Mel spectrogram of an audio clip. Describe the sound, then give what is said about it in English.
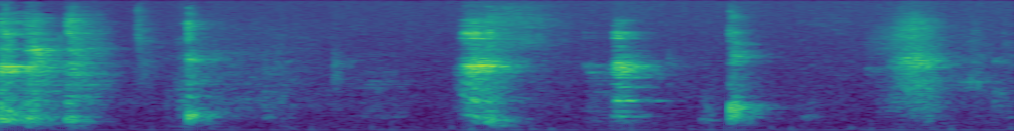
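A voice imitates a high-pitched fart from a man in a toilet cubicle, spluttering out a series of short, breathy raspberry-like bursts with uneven pauses, fairly loud, with no talking in between. “Sure enough, it was a high pitched fart.”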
